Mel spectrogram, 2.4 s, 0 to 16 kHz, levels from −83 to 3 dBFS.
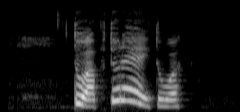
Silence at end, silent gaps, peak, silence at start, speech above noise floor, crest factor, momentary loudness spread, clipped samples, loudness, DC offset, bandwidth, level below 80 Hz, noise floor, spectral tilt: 0.65 s; none; -4 dBFS; 0.75 s; 40 dB; 20 dB; 11 LU; under 0.1%; -23 LUFS; under 0.1%; 10 kHz; -86 dBFS; -61 dBFS; -5 dB/octave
